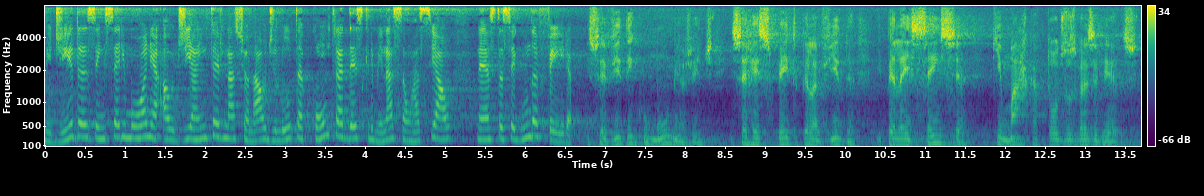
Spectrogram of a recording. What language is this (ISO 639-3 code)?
por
